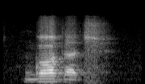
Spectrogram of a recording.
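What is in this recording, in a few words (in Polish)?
"gadac", Kurpie dialect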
